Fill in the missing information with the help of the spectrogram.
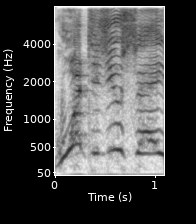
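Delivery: very high, slow mock outrage; imitated outraged retort. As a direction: mimic an affronted neighbour, squeaking up and stretching it. Retelling the offended neighbour's retort.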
